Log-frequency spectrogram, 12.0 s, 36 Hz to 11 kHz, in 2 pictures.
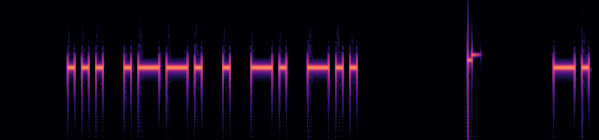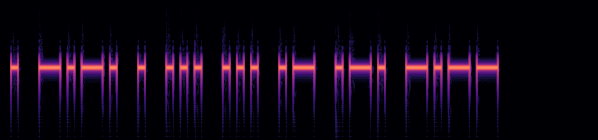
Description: Morse code, heard as a keyed tone, about 17 wpm, 700 Hz. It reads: SPEND NECESSARY
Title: Sentences from Top 800 Words - New Word Drill - 17wpm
